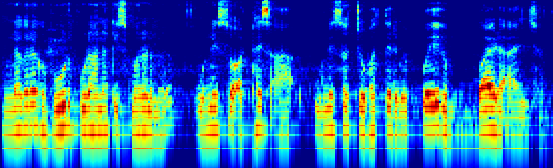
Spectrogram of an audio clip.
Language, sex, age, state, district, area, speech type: Maithili, other, 18-30, Bihar, Madhubani, rural, read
